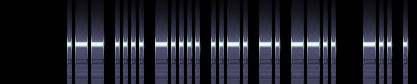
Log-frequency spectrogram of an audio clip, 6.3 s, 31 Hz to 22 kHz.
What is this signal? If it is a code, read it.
Morse code, heard as a keyed tone, about 20 wpm, 700 Hz. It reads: WH6FNZ DE
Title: USA Callsign DE Callsign - 6 Characters - 20wpm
